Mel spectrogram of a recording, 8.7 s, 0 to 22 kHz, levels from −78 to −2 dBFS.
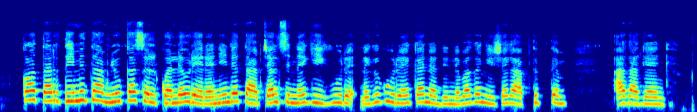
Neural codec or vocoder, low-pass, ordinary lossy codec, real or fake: none; 10.8 kHz; AAC, 32 kbps; real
